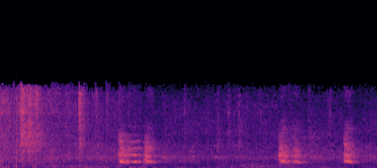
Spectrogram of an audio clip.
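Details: Deerhound/greyhound x whippet cross chasing a lure on the extended four-bend distance at a local flapping track after a hand slip: four sharp, tonal barks or yelps, a pair around midway and two more near the end, over steady outdoor rumble.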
